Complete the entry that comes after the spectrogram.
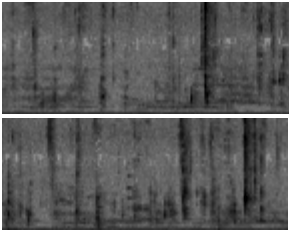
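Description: Faint chewing and small wet mouth clicks of a person eating fried chicken wings and rice by hand, over a steady low hum.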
